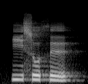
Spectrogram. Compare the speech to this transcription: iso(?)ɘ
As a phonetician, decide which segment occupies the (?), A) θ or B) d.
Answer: A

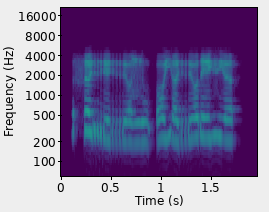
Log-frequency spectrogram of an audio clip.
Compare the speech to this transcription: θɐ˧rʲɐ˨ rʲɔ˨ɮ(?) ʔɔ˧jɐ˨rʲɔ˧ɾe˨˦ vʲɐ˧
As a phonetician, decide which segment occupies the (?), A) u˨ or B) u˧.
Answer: A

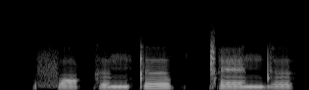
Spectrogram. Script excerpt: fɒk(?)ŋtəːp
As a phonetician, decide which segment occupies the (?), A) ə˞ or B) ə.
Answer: B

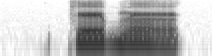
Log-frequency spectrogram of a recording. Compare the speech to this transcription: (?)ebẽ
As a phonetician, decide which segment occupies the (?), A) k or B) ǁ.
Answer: A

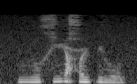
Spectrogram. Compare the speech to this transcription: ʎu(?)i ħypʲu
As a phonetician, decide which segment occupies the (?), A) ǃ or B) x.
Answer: B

